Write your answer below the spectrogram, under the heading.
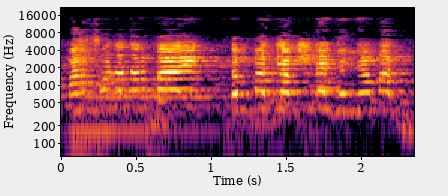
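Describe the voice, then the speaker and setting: A woman voicing a whiny Paradise in a children's religious tale, pleading and longing in drawn-out tones. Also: extremely high pitch, level tone, voice pushed up. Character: whining, pleading Paradise longing for the best human. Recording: echoey PA, distant, with crowd and music.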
